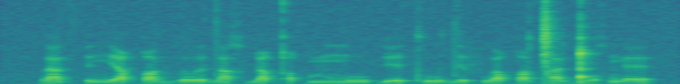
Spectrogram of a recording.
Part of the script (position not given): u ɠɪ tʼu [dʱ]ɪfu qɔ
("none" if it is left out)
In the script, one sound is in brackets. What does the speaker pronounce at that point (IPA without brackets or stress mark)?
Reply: d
